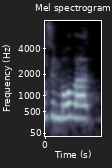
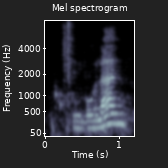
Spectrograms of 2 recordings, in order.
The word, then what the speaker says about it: Simbolan: Hi, Michael Simbolat. Simbolan. Ay, bakit ko pa pinopronounce itong mga pangalan mali-mali? Sorry, Michael Simbolan.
